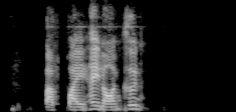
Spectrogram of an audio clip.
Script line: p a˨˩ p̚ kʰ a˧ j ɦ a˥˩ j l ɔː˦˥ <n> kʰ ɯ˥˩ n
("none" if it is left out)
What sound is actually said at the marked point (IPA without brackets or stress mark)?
n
